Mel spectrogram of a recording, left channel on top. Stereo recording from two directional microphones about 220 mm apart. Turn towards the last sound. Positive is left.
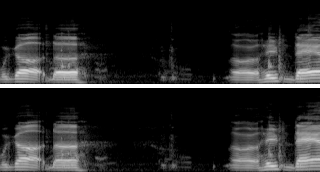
turn(degrees=-20)  # may be behind; listen again after turning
